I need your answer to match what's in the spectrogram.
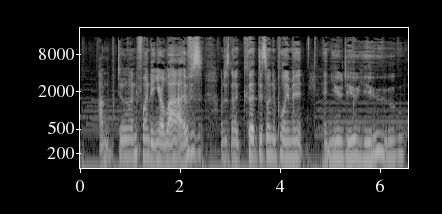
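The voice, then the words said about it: Imitates a hilarious struggle voice. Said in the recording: “In my Paris Milan voice, if you know who Paris Milan is on YouTube, she does this hilarious voice, ... struggle voice that she does”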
